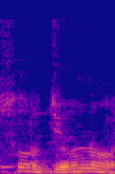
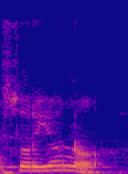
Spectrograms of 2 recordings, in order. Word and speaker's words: Surjono: Ejaan lama itu misalnya seperti ini, Surjono. Tentunya kalau zaman sekarang dibacanya kan Surjono ya. Zaman dulu ini dibacanya Suryono. Ya, Suryono. J di sini dibacanya adalah Y, jadi Suryono.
